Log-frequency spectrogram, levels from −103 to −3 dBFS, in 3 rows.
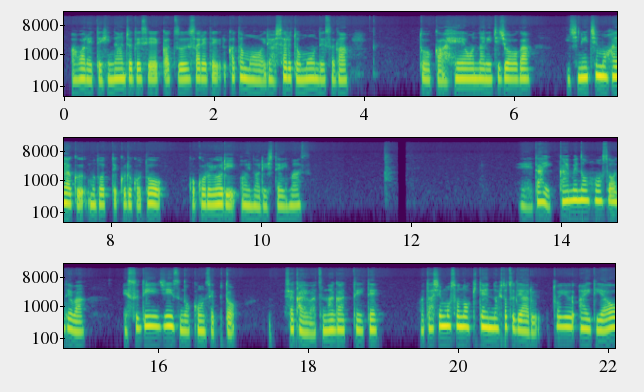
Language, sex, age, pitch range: Japanese, female, 20-39, 175-215 Hz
